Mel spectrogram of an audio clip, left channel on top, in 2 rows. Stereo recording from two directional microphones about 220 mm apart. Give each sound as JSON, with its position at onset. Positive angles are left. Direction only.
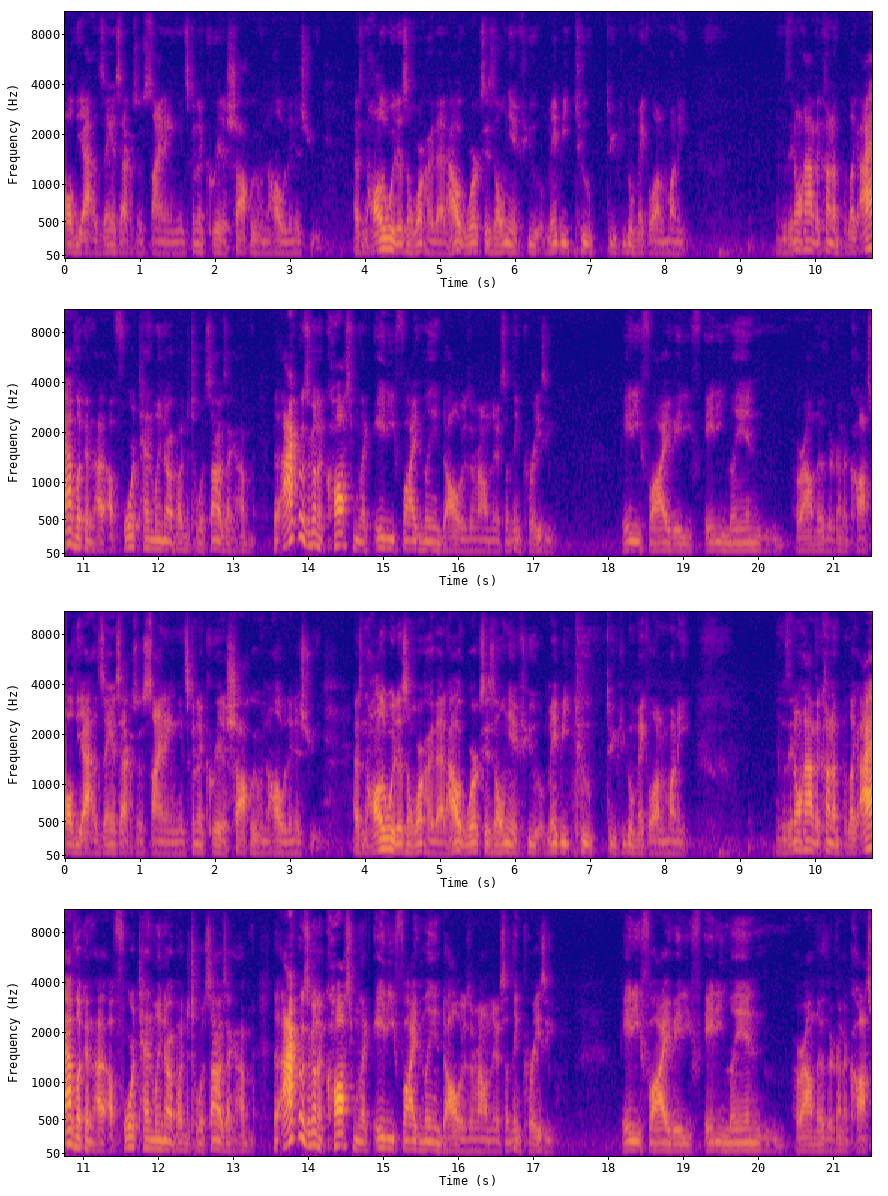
{"t": 0.0, "sound": "speech", "side_deg": -20}
{"t": 9.6, "sound": "speech", "side_deg": -25}
{"t": 18.2, "sound": "speech", "side_deg": -25}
